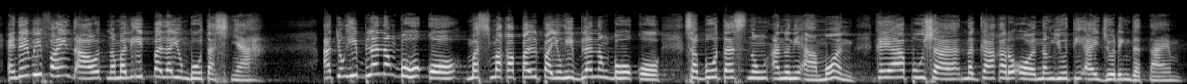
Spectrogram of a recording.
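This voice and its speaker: Woman, Filipino accent, pastor, high voice, sermon, polite address to congregation. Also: animated, normal speed, fairly bright tone. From Philippines. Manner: tells a personal story as a mother.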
